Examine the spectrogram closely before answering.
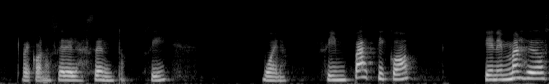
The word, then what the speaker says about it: simpático: nos lleva la H veamos la palabra simpático s pa ti co la última sílaba es co la anteúltima es ti la antepenúltima o lo que en italiano llamamos la terz última es pa simpático es decir en español la llamaríamos palabra esdrújula sí la diferencia Recuerden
